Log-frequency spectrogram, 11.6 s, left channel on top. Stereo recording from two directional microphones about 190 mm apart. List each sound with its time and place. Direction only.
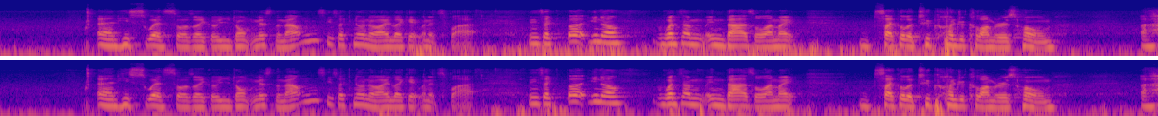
0.8 s a man's voice: 15° right (ahead or behind)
